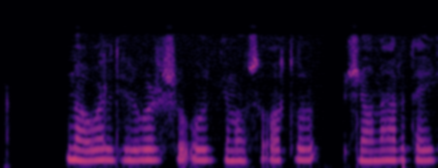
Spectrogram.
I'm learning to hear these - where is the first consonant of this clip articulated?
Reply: tongue tip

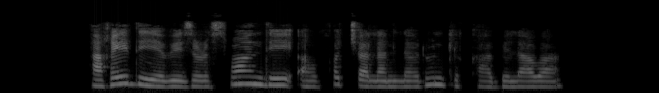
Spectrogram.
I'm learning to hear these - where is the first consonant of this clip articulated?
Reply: throat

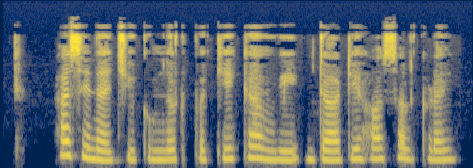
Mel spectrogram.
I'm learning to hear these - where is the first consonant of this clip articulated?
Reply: throat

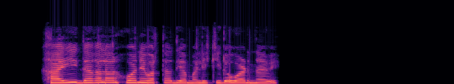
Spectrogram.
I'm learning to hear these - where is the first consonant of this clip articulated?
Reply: velum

